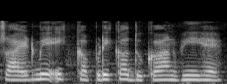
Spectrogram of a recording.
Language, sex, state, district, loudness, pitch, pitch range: Hindi, male, Jharkhand, Deoghar, -15 LUFS, 215 Hz, 205-230 Hz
